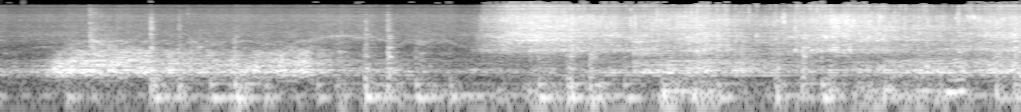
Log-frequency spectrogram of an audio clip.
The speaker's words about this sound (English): And then at a certain point, it starts to rain. And you may hear thunder, which... rumbling in the background.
